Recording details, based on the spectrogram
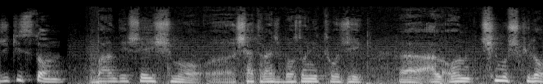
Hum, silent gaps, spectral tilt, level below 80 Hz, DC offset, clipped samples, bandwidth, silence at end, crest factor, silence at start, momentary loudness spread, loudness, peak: none; none; -5 dB/octave; -40 dBFS; under 0.1%; under 0.1%; 16 kHz; 0 s; 12 dB; 0 s; 8 LU; -20 LUFS; -8 dBFS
